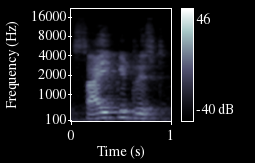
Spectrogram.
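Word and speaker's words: psychiatrist: छोड़िए अब आ जाइए पी के बाद एस है पी नहीं बोलेगा तो देखो साई किया टिस्ट साइकेट्रिस्ट साइकेट्रिस्ट देखो साई के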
